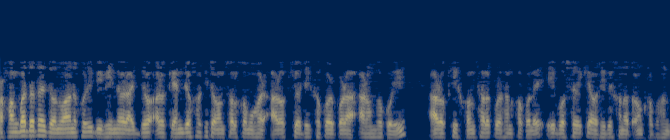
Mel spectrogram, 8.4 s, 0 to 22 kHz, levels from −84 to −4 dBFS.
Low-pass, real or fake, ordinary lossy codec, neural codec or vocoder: 3.6 kHz; real; none; none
